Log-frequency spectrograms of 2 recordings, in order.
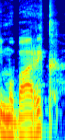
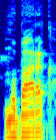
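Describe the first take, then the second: First: The vowel after r is an i sound. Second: The vowel after r is an a sound. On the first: The speaker calls it wrong. "रे के नीचे जेर लगाकर बोलेंगे तो आप गलत बोलेंगे ... मुबारक गलत है" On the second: The speaker calls it right. "रे के ऊपर जबर लगाकर बोलना भी चाहिए ... मुबारक दुरुस्त है"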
